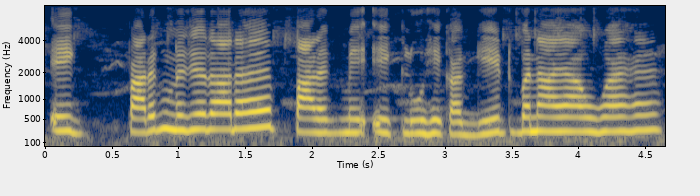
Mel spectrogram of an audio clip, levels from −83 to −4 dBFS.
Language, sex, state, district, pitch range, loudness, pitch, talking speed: Hindi, female, Chandigarh, Chandigarh, 250-295 Hz, -13 LUFS, 275 Hz, 195 wpm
